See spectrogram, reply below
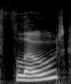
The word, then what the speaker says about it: Flowd: so it's Flow, F L O W with a D on the end. Some people get the name wrong. It's Flowd.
